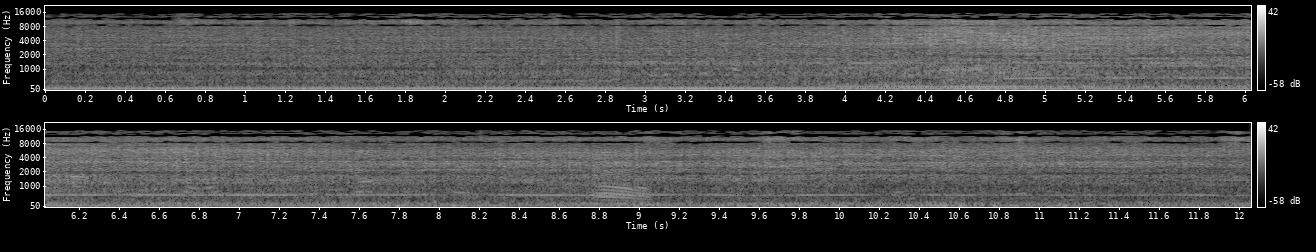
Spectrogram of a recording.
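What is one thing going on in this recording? Tracks of a combine harvester clatter over stubble.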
